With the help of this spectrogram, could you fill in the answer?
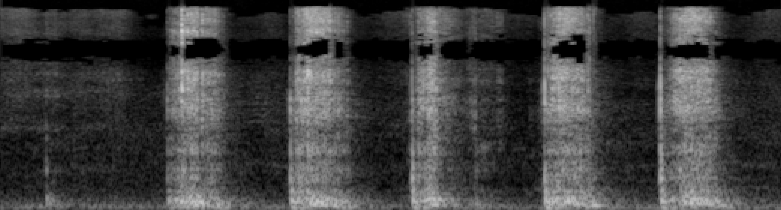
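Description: A thin solid wooden stick or dowel, held by hand, is rubbed along a round metal rasp over a concrete surface covered in sawdust. Five distinct rasping strokes are heard, each a dull, low-heavy scraping burst that fades quickly into quiet between passes.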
